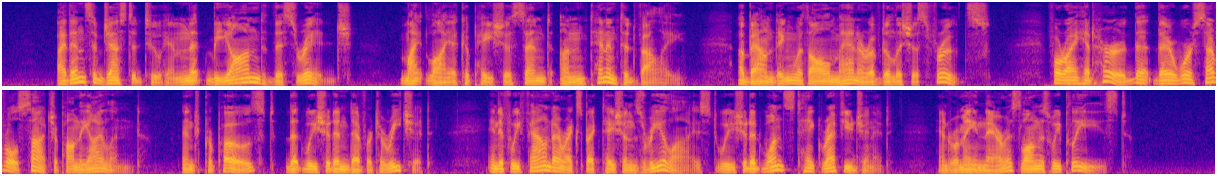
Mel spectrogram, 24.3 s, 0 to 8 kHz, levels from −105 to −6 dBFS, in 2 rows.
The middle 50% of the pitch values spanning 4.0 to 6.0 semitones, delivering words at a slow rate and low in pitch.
No: average, 4.9 semitones; average, 165 wpm; very low, 95 Hz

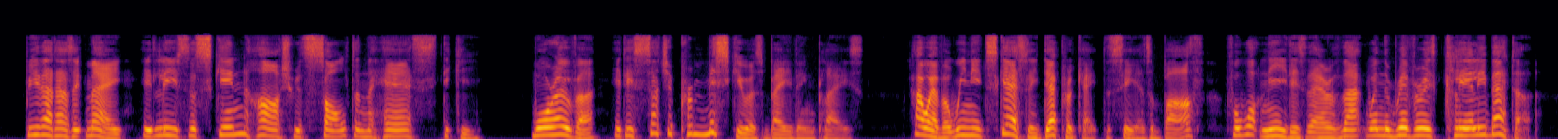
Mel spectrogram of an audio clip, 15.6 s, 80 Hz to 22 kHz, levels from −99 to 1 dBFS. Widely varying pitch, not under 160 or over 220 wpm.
Yes: wide, 6.9 semitones; average, 180 wpm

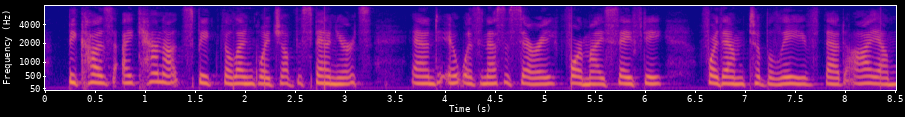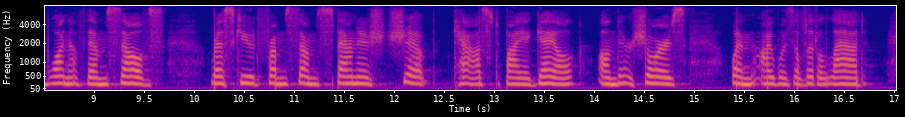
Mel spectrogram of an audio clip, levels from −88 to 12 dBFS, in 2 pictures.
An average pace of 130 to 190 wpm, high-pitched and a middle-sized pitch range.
No: average, 155 wpm; high, 235 Hz; narrow, 1.9 semitones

